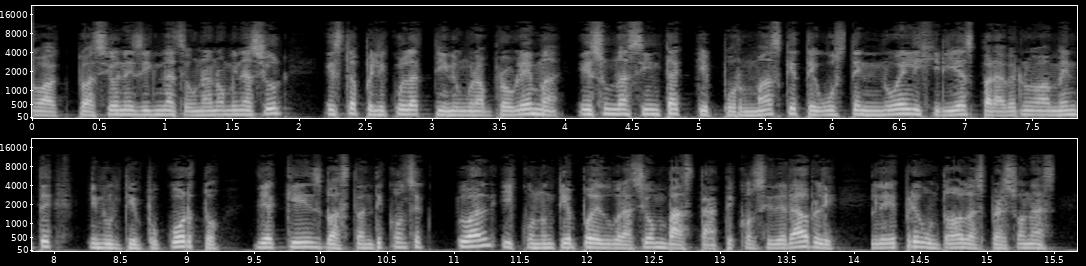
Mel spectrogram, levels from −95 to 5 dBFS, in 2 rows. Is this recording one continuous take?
no; 2 cuts; at 4.0 s, 14.1 s

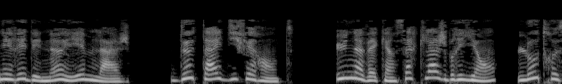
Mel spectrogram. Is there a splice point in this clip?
yes; 1 cut; at 1.6 s

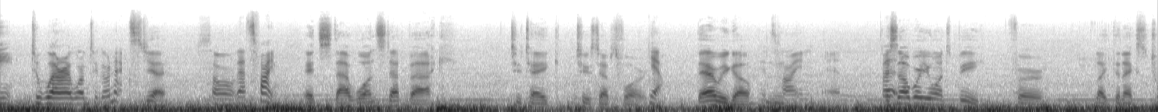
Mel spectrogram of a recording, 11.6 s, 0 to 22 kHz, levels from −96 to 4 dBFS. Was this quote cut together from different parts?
yes; 1 cut; at 7.6 s

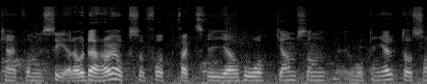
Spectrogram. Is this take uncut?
yes; 0 cuts

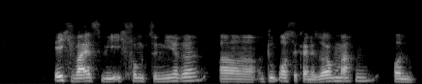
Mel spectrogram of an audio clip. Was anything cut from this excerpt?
no; 0 cuts

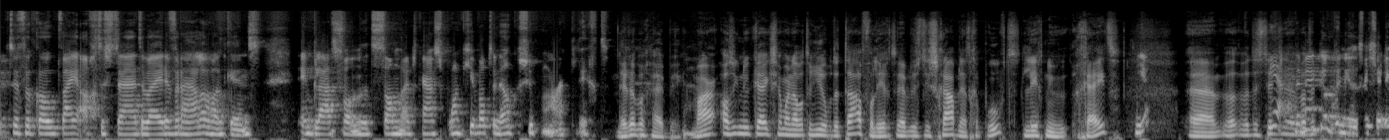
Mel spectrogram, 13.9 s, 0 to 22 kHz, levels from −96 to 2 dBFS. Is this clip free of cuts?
yes; 0 cuts

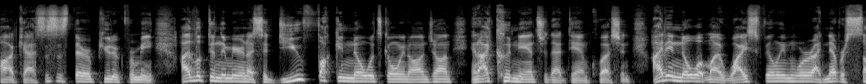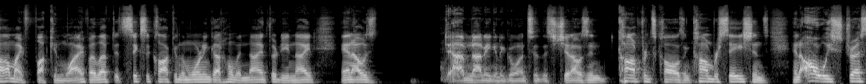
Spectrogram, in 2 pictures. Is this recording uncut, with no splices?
yes; 0 cuts

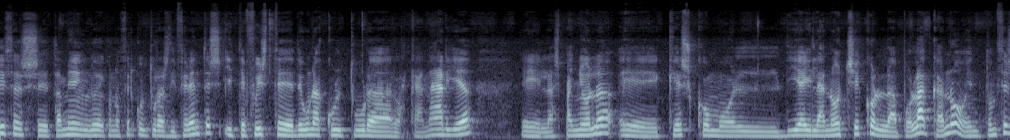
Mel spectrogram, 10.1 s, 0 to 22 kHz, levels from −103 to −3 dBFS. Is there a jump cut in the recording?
no; 0 cuts

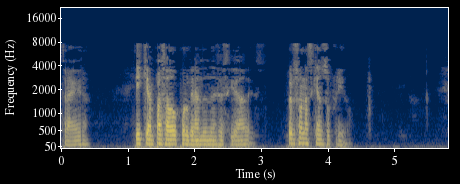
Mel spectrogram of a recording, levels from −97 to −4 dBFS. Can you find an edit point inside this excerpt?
no; 0 cuts

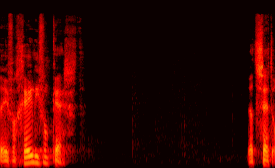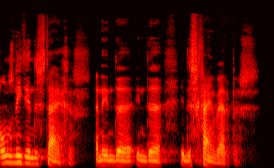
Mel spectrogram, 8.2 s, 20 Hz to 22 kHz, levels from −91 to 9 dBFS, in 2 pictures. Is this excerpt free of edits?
yes; 0 cuts

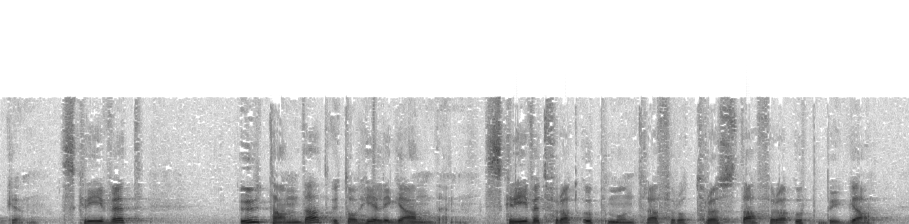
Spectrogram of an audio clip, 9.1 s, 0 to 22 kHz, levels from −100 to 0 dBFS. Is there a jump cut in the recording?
yes; 1 cut; at 4.8 s

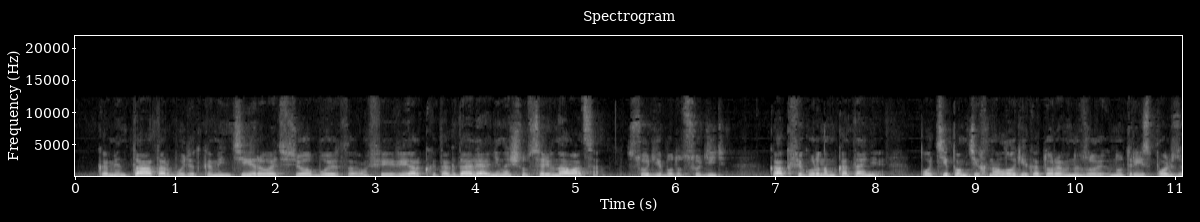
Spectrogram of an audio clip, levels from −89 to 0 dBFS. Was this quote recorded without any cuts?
yes; 0 cuts

